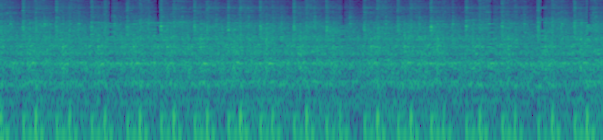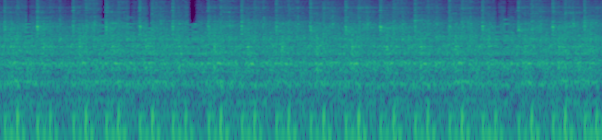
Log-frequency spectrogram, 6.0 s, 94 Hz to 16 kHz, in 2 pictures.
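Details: 2006 Triumph America twin at idle after patching a cracked airbox lid (was in five pieces); low, even thumping around three pulses a second, no knocks or misses, air disturbance felt at airbox; healthy normal idle.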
